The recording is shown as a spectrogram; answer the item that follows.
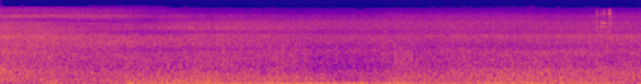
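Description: Ocean surf breaking and washing up the sand, a steady rush of white water, with wind buffeting the microphone.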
